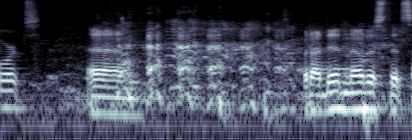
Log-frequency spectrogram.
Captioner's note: laughs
